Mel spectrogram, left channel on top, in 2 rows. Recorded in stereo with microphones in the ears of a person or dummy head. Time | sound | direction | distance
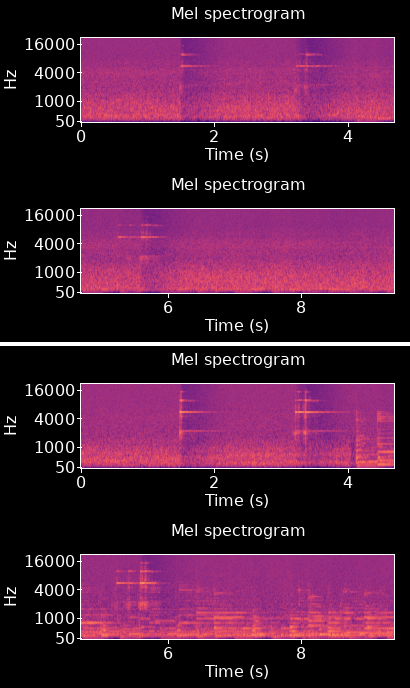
1.5 | a bicycle bell | 85° right | 3 m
